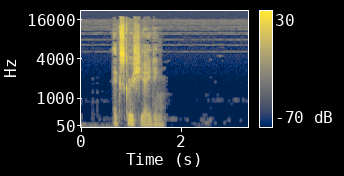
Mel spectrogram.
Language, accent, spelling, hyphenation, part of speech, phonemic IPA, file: English, Australia, excruciating, ex‧cru‧ci‧a‧ting, adjective, /əkˈskɹʉːʃi.æɪtɪŋ/, En-au-excruciating.ogg
- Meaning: 1. Causing great pain or anguish, agonizing 2. Exceedingly intense; extreme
